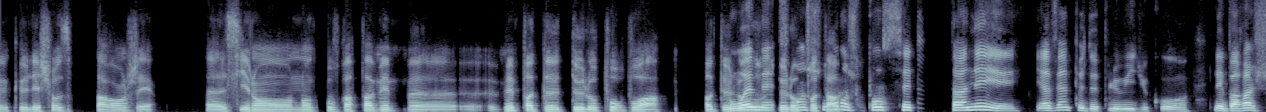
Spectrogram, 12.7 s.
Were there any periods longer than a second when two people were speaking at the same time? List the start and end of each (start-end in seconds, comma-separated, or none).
7.3-8.5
